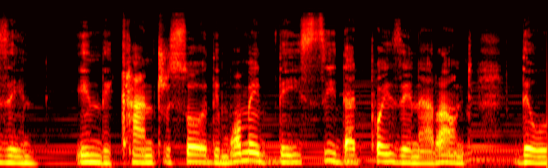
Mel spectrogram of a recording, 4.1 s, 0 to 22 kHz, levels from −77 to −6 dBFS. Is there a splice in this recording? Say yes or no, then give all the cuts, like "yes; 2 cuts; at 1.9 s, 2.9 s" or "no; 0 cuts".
yes; 1 cut; at 1.6 s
